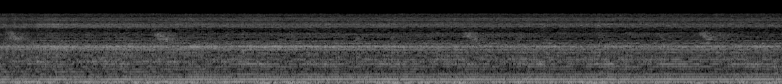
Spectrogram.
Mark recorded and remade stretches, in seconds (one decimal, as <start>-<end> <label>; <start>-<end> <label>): 0.0-6.7 remade; 6.7-7.2 recorded; 7.2-7.8 remade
